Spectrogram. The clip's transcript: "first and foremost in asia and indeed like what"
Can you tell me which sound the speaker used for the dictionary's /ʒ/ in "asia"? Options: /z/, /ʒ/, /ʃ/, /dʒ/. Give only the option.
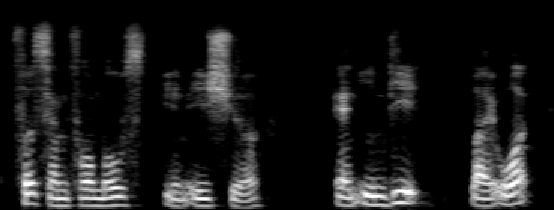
/ʃ/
